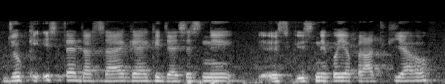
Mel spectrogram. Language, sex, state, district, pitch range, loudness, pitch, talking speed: Hindi, male, Uttar Pradesh, Lucknow, 150-175 Hz, -16 LUFS, 165 Hz, 215 wpm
